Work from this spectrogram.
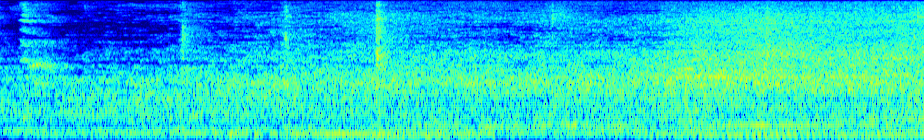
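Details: Honda Beat LED deluxe scooter with check engine light on and speedometer working normally: the starter churns the engine over steadily but it never catches and runs; cause not yet known, to be scanned.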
